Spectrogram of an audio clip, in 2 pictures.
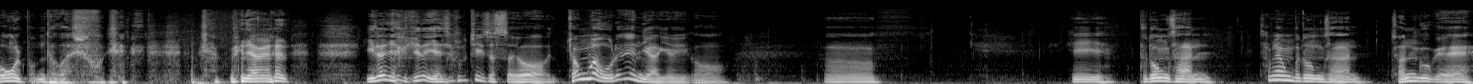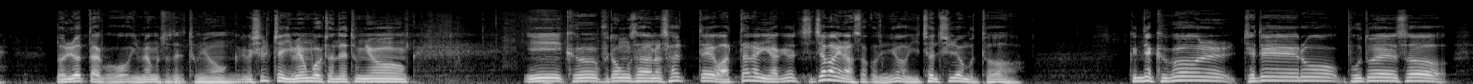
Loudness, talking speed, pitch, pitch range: -16 LUFS, 230 characters per minute, 125 Hz, 100-150 Hz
